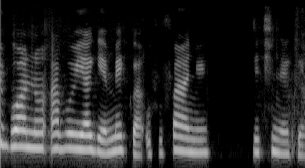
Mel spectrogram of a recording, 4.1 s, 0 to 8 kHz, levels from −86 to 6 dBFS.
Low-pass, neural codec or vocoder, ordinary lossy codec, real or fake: 7.2 kHz; codec, 24 kHz, 3.1 kbps, DualCodec; none; fake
